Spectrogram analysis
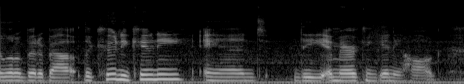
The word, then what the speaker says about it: Kune Kune: you know like blue um let's see it's pronounced kuni kuni and the word means fat and round in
